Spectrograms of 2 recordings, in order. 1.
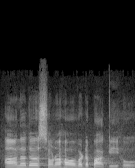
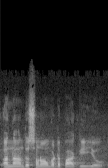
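ਦੂਜਾ ਸ਼ਬਦ h ਦੀ ਆਵਾਜ਼ ਨਾਲ ਬੋਲਿਆ ਜਾਂਦਾ ਹੈ। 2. ਦੂਜਾ ਸ਼ਬਦ ਬਿਨਾਂ h ਦੀ ਆਵਾਜ਼ ਦੇ ਬੋਲਿਆ ਜਾਂਦਾ ਹੈ। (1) "ਸੁਣਹੋ ਇਹ ਵੀ ਹਾਹੇ ਔਂਕੜ ਹੈ ... ਇਹ ਸ਼ੁੱਧ ਉਚਾਰਨ ਹੈ" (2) "ਇਹ ਗਲਤੀ ਆਮ ਹੀ ਸੁਣਨ ਨੂੰ ਮਿਲਦੀ ਹੈ"

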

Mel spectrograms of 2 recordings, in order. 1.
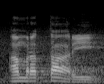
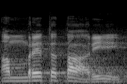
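ਪਹਿਲੇ ਸ਼ਬਦ ਵਿੱਚ t ਧੁਨੀ ਲੁਪਤ ਹੈ। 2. ਪਹਿਲੇ ਸ਼ਬਦ ਵਿੱਚ t ਧੁਨੀ ਸਾਫ਼ ਹੈ। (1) "ਇੱਥੇ ਆਮ ਪਾਠੀ ਤੱਤਾ ਲੁਪਤ ਕਰ ਜਾਂਦੇ ਨੇ, ਅੰਮ੍ਰਿਤ ਧਾਰੀ ਇਉਂ ਨਹੀਂ ਬੋਲਣਾ" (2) "ਪੂਰਾ ਉਚਾਰਨ ਸਪਸ਼ਟ ਕਰਨਾ ਹੈ ਜੀ"

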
